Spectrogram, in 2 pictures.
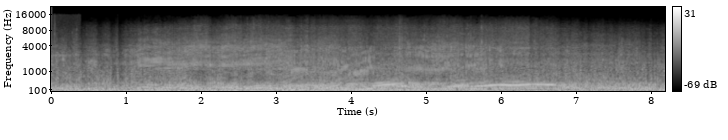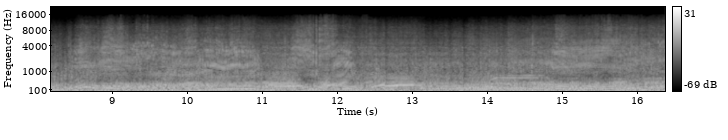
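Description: KTM motocross bike engine under race throttle, its pitch rising and falling as the rider gets on and off the gas, picked up by a helmet-mounted GoPro.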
